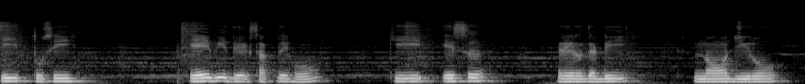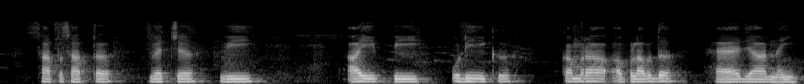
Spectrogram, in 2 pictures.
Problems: none marked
